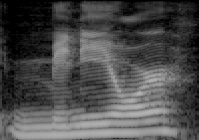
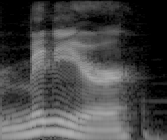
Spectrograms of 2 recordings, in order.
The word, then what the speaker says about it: Minior: little meteorite guy min minior oh oh i've been saying his name wrong this whole time it's mini meteor minier it's an urchin uh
